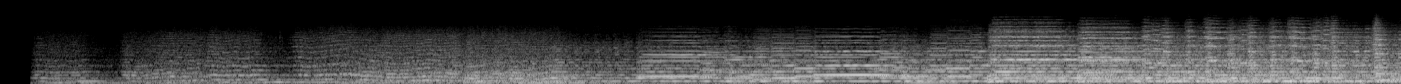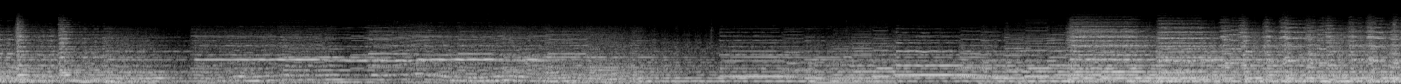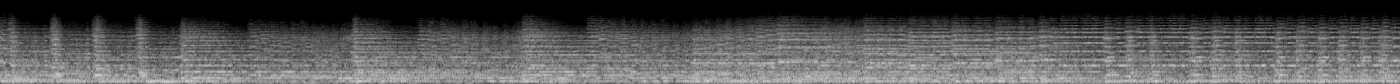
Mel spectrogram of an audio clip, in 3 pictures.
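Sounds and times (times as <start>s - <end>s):
instrumental classical piece: 0.3s - 42.0s.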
